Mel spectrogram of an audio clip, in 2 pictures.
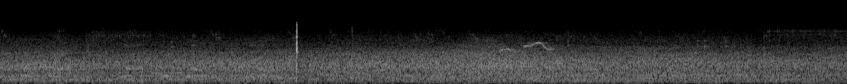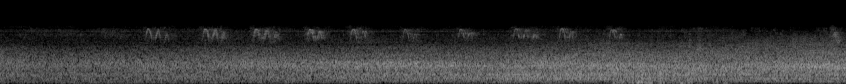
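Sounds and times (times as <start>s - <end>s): rushing outdoor noise: 0.0s - 16.9s
small bird chirping: 9.5s - 14.8s.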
